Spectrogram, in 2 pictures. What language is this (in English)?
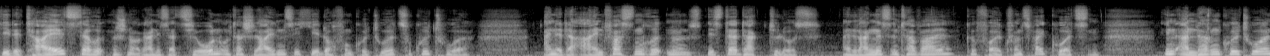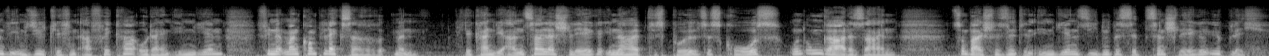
German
